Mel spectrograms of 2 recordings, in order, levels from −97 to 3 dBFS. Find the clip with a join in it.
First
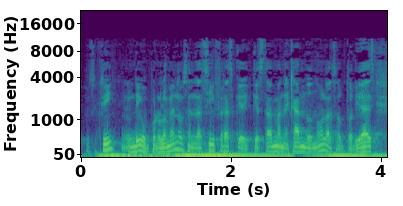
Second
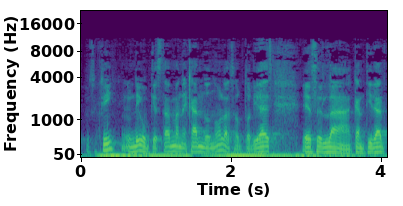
second; 1 cut; at 0.9 s

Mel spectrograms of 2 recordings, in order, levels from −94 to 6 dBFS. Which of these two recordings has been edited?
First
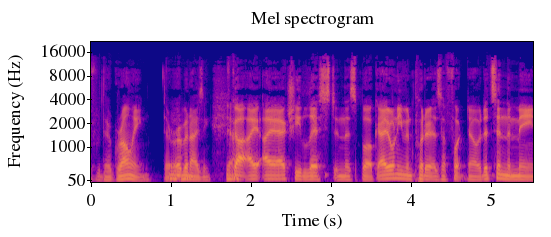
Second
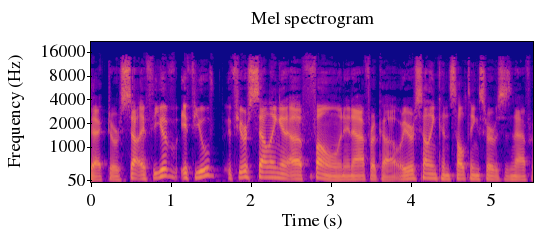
first; 1 cut; at 1.7 s

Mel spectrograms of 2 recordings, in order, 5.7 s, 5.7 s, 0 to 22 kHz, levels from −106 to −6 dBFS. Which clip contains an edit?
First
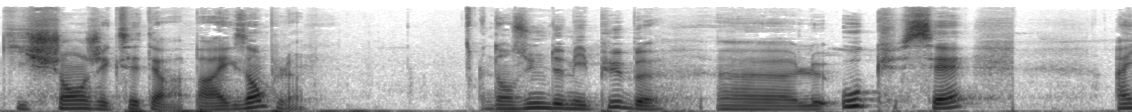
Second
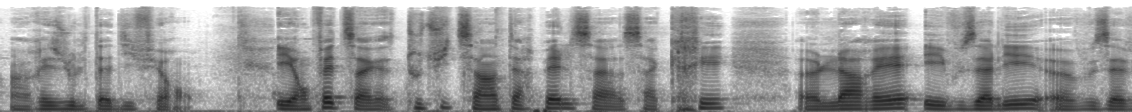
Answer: second; 1 cut; at 1.4 s

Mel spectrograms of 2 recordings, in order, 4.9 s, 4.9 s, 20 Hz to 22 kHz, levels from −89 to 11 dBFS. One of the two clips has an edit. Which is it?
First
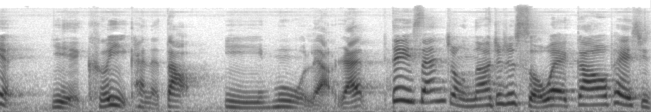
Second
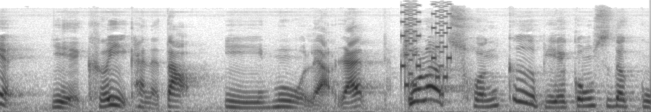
second; 1 cut; at 2.9 s

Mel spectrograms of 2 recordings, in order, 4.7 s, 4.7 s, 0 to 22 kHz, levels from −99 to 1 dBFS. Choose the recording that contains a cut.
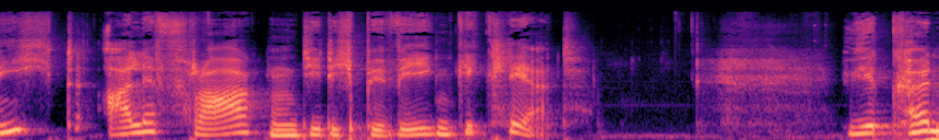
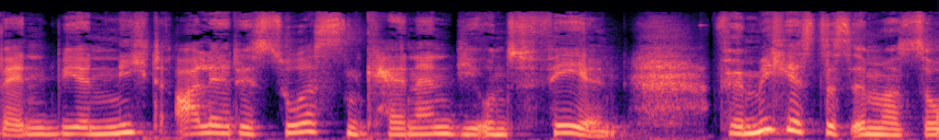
second; 2 cuts; at 2.3 s, 3.5 s

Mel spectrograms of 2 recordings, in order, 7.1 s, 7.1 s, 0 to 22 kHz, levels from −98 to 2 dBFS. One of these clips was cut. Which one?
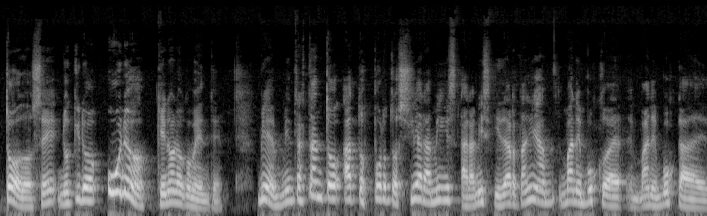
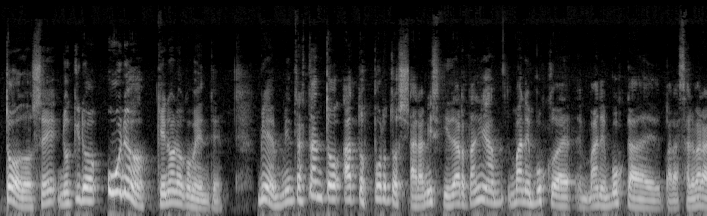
second; 1 cut; at 4.1 s

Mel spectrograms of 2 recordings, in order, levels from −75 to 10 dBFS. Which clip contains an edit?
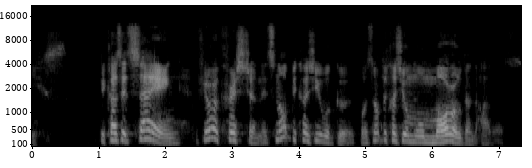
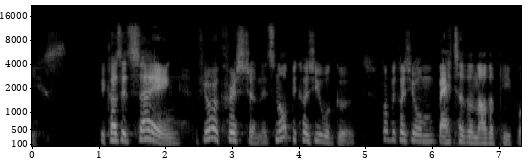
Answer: first; 1 cut; at 4.9 s

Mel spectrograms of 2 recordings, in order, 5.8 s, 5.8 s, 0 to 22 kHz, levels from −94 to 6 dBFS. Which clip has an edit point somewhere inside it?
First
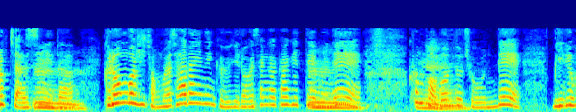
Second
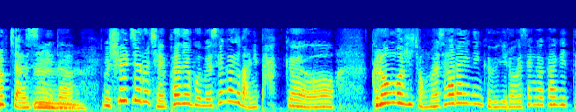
first; 2 cuts; at 1.0 s, 4.1 s

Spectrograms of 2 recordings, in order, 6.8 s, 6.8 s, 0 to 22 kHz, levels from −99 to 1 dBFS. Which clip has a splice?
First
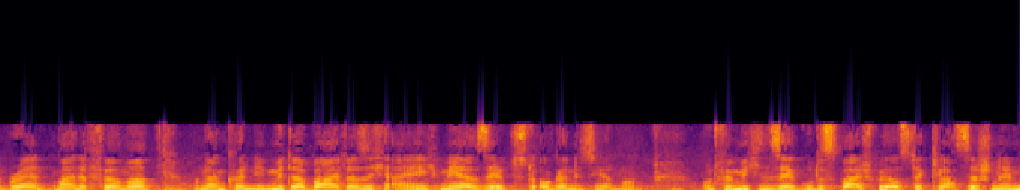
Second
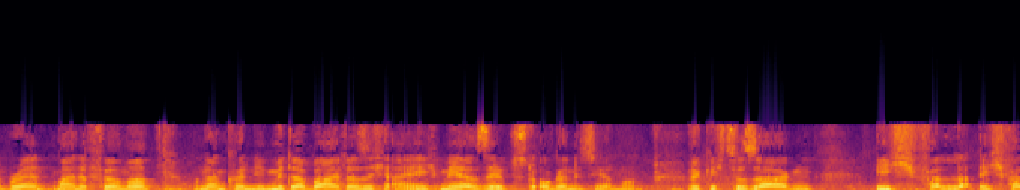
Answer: second; 2 cuts; at 4.6 s, 5.8 s

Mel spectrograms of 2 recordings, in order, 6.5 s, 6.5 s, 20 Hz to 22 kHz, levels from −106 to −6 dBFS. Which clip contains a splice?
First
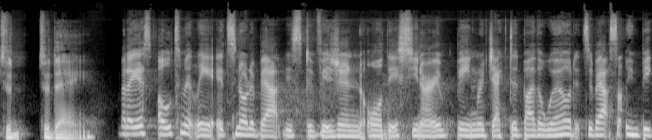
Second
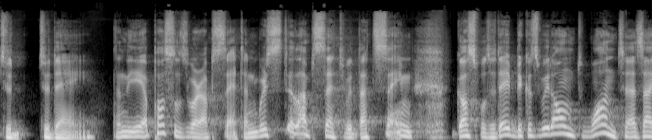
second; 1 cut; at 1.1 s

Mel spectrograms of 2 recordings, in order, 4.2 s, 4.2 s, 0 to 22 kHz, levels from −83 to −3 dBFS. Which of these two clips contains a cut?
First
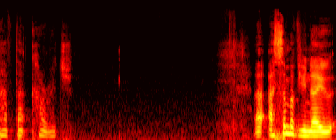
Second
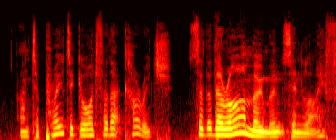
second; 1 cut; at 2.2 s

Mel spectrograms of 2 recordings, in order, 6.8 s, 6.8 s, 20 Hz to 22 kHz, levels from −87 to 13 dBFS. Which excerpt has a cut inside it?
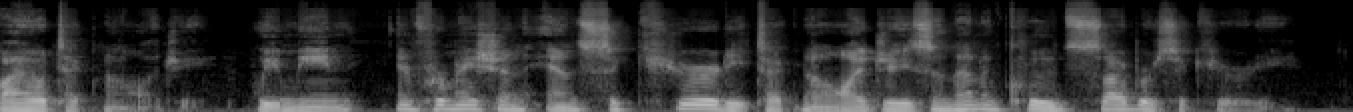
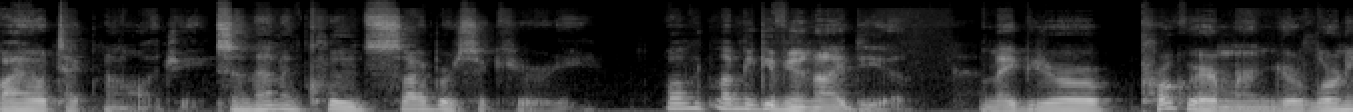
second; 3 cuts; at 1.1 s, 3.2 s, 4.9 s

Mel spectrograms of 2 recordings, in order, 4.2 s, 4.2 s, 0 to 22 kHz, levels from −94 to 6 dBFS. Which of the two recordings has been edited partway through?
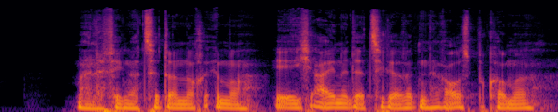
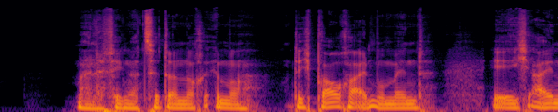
first; 1 cut; at 2.0 s

